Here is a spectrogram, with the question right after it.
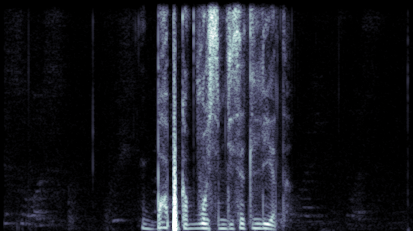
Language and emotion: Russian, angry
